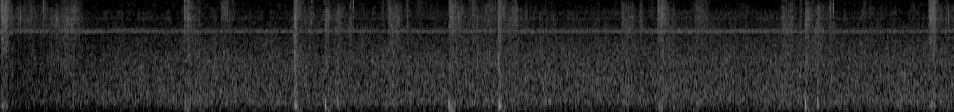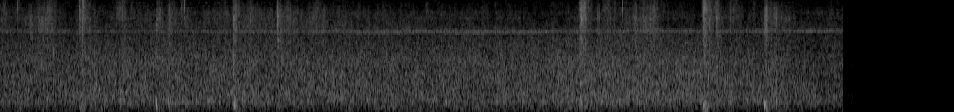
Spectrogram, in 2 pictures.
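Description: Footsteps tread softly on grass and stone.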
